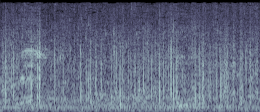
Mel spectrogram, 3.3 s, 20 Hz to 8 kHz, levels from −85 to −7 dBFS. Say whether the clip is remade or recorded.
recorded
